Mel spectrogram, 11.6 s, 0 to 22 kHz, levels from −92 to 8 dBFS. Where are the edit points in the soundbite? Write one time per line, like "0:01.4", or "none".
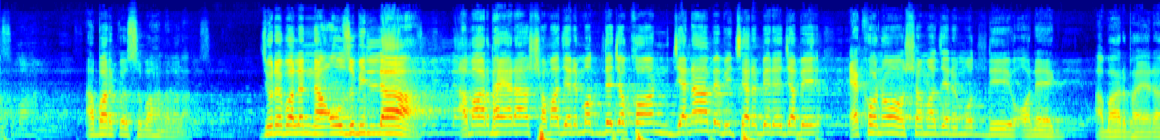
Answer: none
